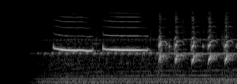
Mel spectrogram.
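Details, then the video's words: Waterslager canary of the Malinois breed giving two long, clear whistled notes that fall slightly, then a quick series of short bubbling, chirping notes. "malinois waterslager"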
